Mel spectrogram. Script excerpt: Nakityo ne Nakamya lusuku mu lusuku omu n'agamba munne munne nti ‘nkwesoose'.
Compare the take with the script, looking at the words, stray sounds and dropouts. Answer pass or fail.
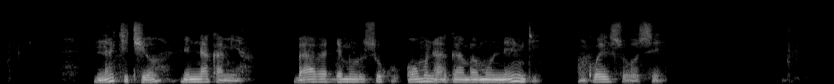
fail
